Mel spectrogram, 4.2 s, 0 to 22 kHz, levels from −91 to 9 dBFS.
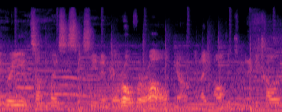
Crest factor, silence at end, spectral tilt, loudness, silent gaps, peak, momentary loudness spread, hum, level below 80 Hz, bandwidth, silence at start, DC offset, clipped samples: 20 dB; 0 s; -5.5 dB/octave; -24 LUFS; none; -4 dBFS; 10 LU; none; -38 dBFS; 16.5 kHz; 0 s; under 0.1%; under 0.1%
